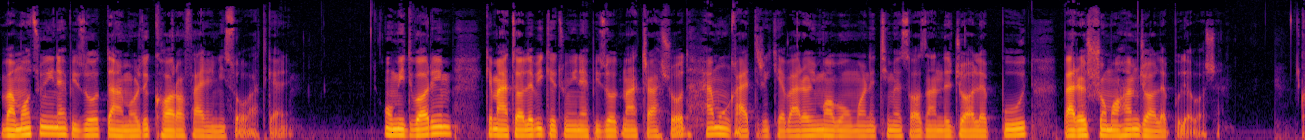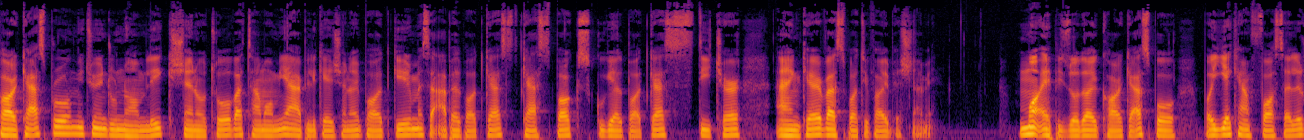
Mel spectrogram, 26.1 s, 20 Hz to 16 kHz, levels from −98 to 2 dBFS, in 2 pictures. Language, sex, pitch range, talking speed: Persian, male, 100-115 Hz, 150 wpm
